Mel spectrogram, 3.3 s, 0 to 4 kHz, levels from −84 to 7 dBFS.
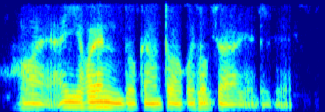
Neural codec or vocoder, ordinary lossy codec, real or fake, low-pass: none; Opus, 24 kbps; real; 3.6 kHz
